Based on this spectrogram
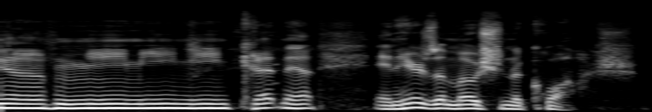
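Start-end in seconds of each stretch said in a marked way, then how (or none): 0.2-1.1 drawn-out "me, me" machine whine; fax machine noise. Retold or imitated. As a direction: imitate a humming fax machine. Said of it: "that fax machine starts humming".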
